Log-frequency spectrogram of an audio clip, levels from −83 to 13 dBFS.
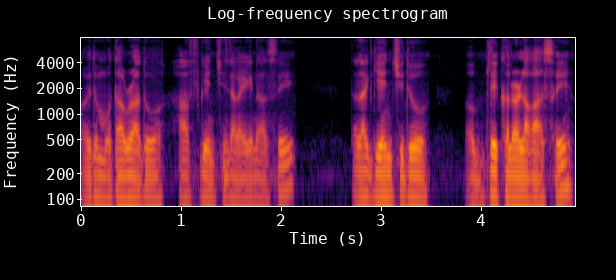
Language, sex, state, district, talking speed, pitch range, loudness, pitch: Nagamese, male, Nagaland, Dimapur, 205 wpm, 95-100 Hz, -20 LUFS, 95 Hz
